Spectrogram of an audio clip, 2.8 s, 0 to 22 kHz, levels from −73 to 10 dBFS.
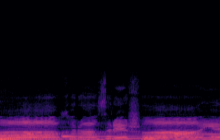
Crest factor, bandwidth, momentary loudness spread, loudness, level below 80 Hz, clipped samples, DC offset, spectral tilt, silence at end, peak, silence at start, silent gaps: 14 dB; 11.5 kHz; 6 LU; -25 LUFS; -42 dBFS; under 0.1%; under 0.1%; -5.5 dB/octave; 0 s; -10 dBFS; 0 s; none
